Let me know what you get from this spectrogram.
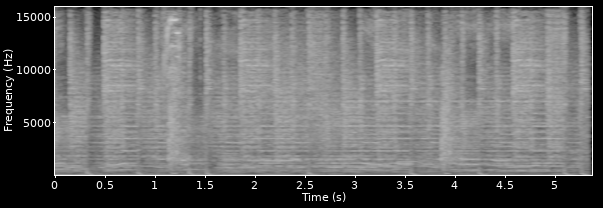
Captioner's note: machine whirs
